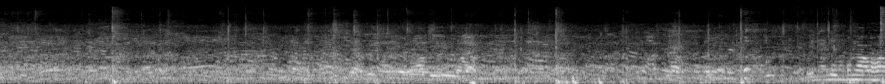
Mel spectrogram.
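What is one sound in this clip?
A large crowd chatters and cheers outdoors.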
